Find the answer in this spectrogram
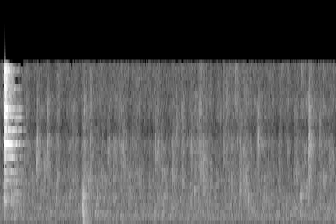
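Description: A pan of meatballs in tomato sauce simmering on the hob, a steady bubbling sizzle. A sharp metal clink of a serving utensil right at the start and a softer knock about a second in.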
